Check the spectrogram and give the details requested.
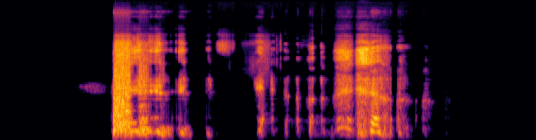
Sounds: Laughter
